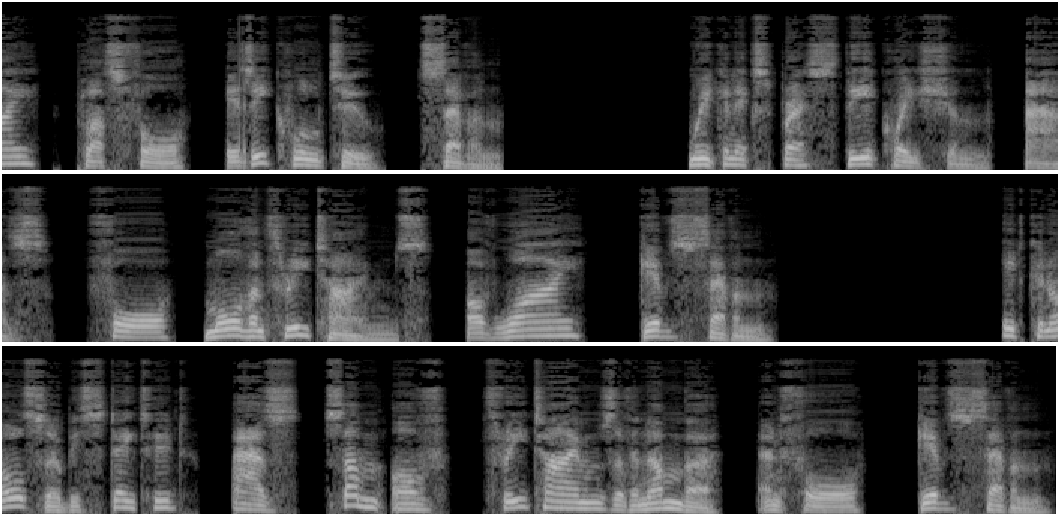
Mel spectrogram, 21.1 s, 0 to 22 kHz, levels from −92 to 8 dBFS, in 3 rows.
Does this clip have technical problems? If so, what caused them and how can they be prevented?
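Yes. A brief garbled blip at 1.59 to 1.63 s is chunks out of order: one 10 ms chunk landed three chunks late and played after the audio meant to follow it. Reordering buffered chunks by sequence number before playback prevents this.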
